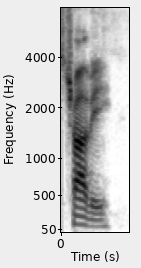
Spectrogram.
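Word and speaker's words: Xavi: You pronounce his first name Chavi. And I learned that one over in Spain because one of my professors spelt his name that way and it's Chavi.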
